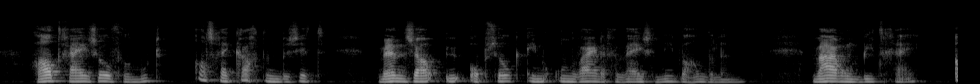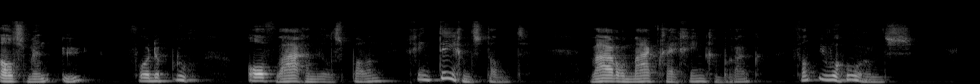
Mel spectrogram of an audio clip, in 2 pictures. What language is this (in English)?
Dutch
